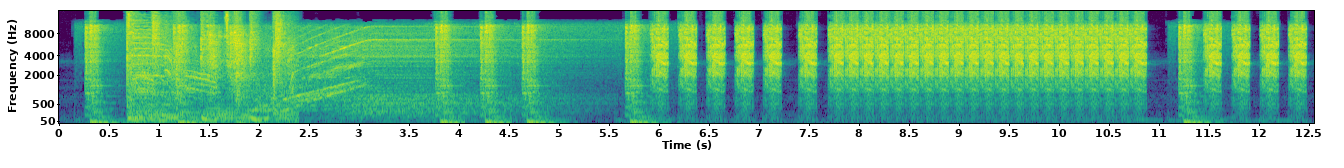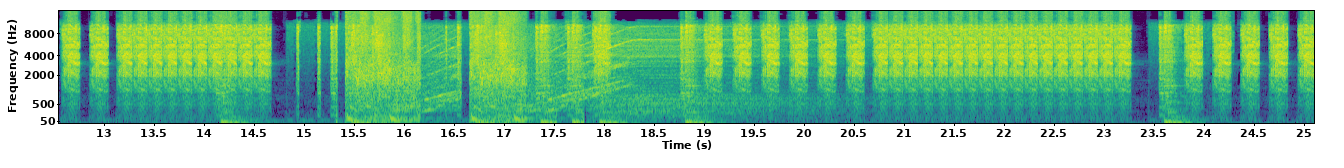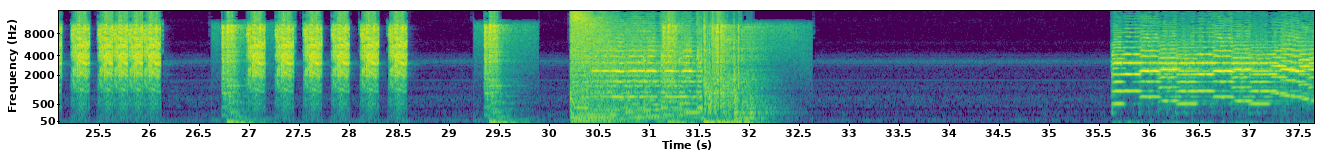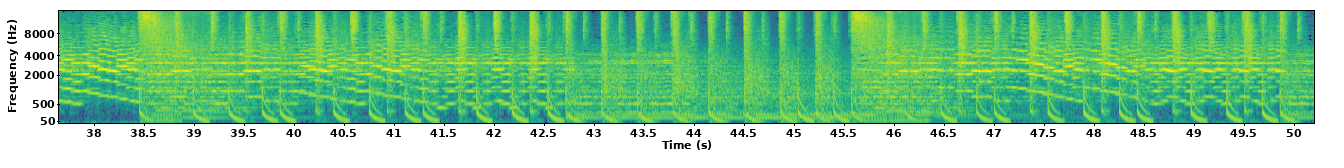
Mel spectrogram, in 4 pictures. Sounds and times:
Music: 0.6 - 3.2, 30.2 - 32.0, 35.6 - 50.2.

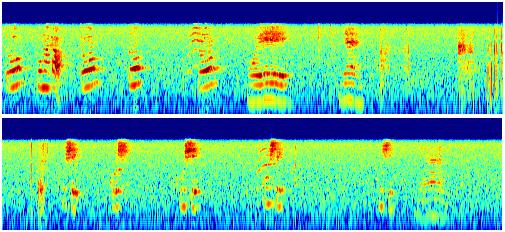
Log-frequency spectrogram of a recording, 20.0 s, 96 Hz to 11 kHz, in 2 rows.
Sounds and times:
Speech: 0.0 - 3.0, 3.9 - 5.8, 6.7 - 7.3, 11.2 - 11.6, 12.2 - 12.6, 13.6 - 14.1, 15.2 - 15.8, 17.6 - 19.0
Meow: 3.7 - 4.3, 15.1 - 15.5.

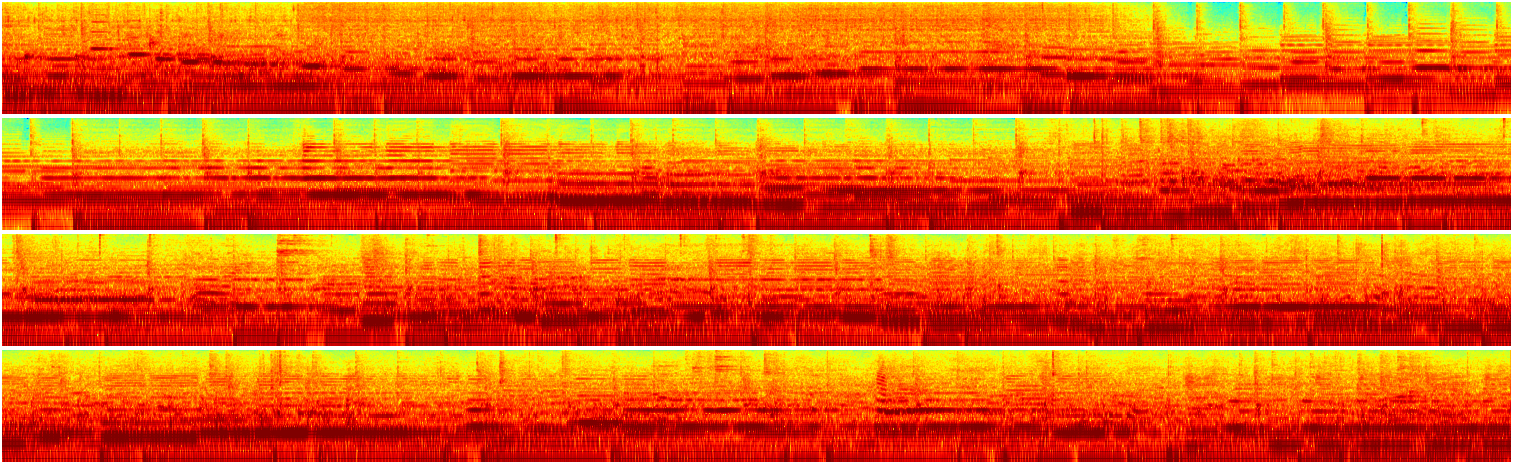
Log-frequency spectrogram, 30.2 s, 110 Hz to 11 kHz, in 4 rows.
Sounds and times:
Music: 0.0 - 30.1.

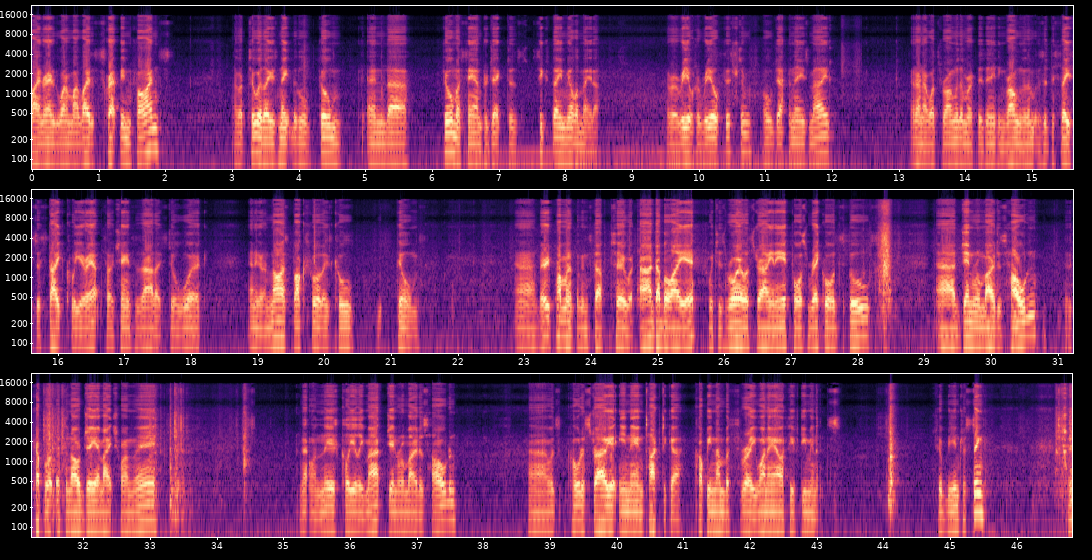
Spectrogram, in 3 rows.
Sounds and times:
Speech: 0.0 - 2.2, 3.0 - 8.6, 9.5 - 12.1, 13.2 - 21.6, 22.8 - 28.4, 29.2 - 33.2, 35.2 - 37.7, 38.6 - 43.4, 44.8 - 45.6.

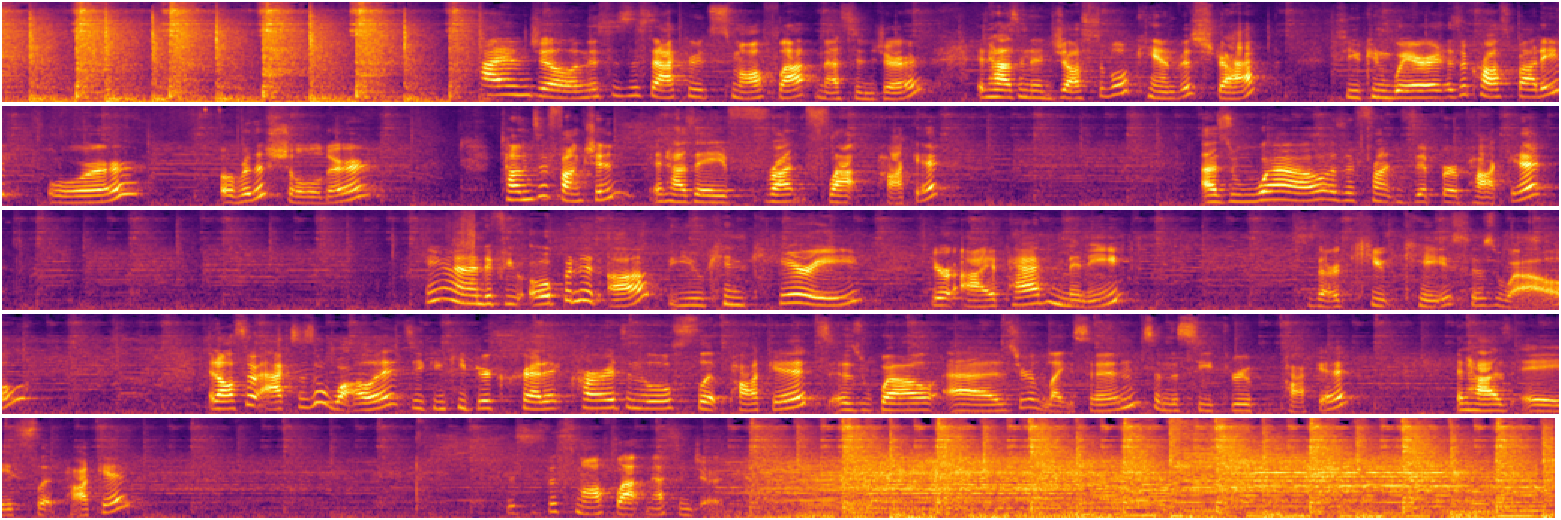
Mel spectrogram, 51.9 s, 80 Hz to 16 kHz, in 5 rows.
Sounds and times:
Music: 0.0 - 51.8
Speech: 3.2 - 8.4, 9.0 - 12.9, 13.8 - 16.8, 18.4 - 20.8, 23.6 - 28.3, 29.5 - 31.4, 32.5 - 40.2, 40.9 - 42.5, 44.9 - 46.4.

